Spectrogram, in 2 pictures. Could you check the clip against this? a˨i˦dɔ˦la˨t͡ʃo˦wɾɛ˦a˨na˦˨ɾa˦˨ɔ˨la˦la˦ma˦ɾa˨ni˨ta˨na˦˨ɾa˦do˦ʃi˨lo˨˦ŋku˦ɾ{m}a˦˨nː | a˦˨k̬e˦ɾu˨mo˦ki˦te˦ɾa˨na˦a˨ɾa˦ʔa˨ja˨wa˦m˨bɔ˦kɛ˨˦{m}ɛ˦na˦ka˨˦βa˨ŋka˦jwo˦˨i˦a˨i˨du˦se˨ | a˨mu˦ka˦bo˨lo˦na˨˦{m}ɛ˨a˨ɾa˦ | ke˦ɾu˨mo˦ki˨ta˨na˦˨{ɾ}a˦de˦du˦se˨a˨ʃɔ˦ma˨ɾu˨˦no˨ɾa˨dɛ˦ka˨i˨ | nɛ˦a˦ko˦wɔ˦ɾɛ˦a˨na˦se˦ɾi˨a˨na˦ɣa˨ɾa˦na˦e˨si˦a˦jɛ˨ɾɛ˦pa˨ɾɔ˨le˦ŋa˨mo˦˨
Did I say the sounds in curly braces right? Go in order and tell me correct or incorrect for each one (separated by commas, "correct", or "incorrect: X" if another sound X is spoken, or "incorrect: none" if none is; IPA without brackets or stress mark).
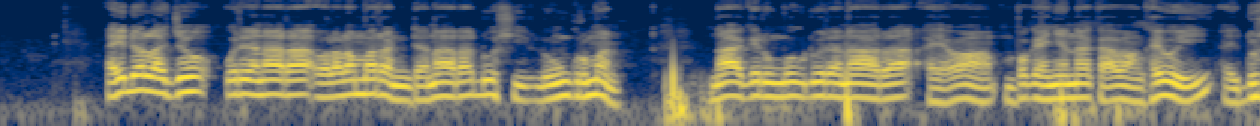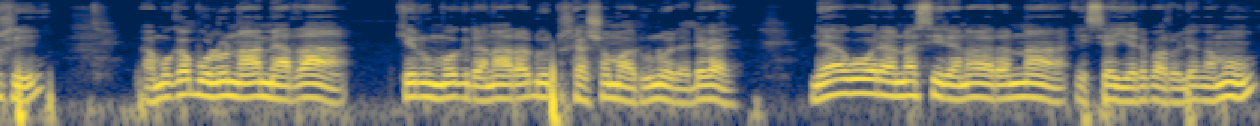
correct, incorrect: ɲ, correct, correct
